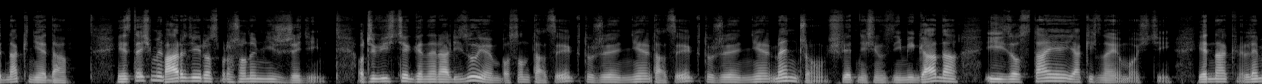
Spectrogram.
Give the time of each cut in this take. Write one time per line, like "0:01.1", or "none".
0:01.6
0:06.5
0:11.0

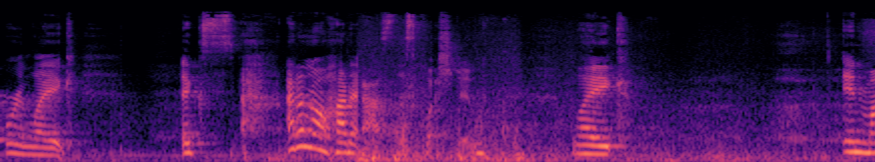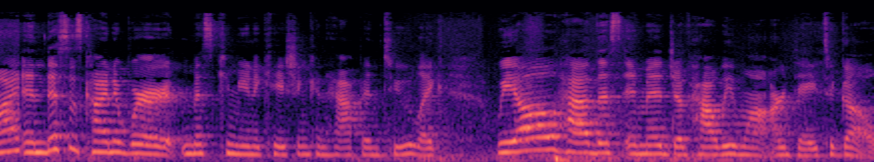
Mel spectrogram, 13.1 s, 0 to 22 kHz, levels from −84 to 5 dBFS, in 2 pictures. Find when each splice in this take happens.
0:02.7
0:06.7

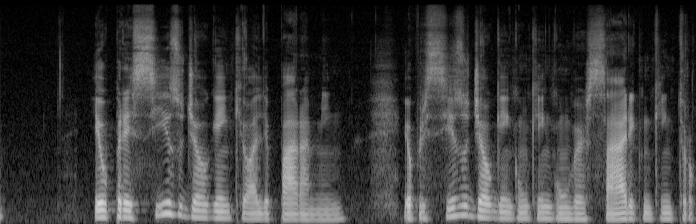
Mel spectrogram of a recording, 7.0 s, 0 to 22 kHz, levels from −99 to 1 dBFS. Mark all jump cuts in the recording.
none

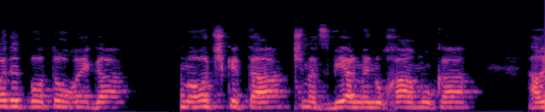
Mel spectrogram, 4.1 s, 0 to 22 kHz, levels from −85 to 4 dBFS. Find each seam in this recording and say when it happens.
0:01.4
0:02.2

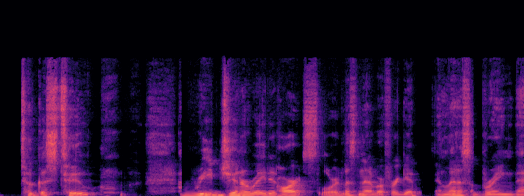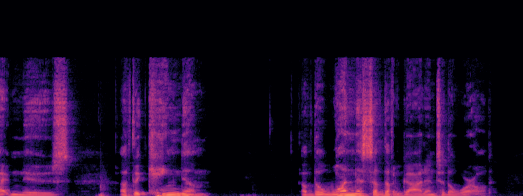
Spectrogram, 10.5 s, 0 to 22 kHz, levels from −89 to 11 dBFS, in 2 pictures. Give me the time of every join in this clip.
0:01.8
0:02.8
0:03.4
0:04.2
0:04.7
0:05.3
0:09.2

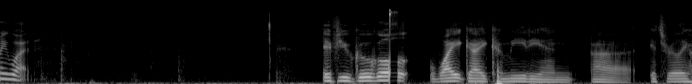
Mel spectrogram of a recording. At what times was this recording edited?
0:04.2

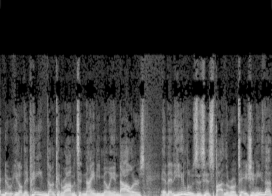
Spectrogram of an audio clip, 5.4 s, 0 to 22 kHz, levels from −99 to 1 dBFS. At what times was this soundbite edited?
none

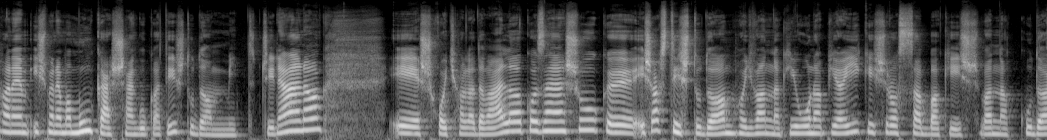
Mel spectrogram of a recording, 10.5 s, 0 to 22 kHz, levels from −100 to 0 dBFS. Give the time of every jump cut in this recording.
none

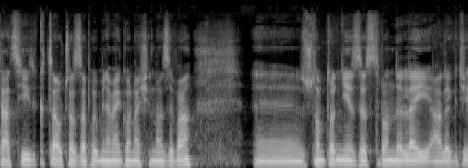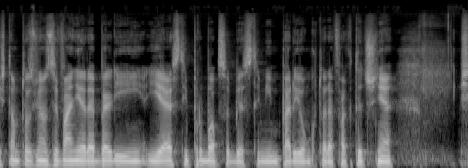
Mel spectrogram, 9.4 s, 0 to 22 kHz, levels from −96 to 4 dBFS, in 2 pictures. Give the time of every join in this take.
0:06.1
0:06.9

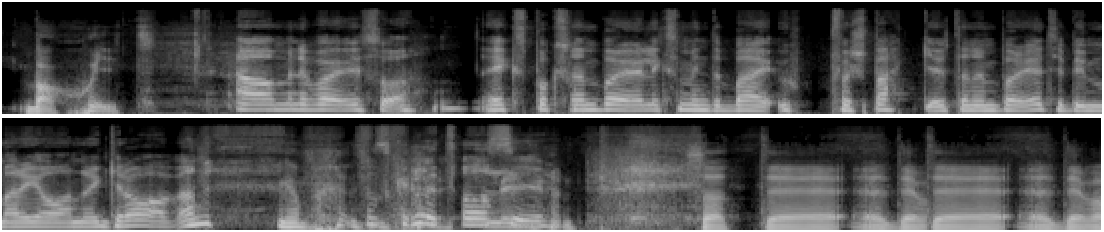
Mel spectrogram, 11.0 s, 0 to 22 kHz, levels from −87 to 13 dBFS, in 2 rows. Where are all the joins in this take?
0:02.8
0:10.1

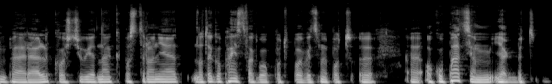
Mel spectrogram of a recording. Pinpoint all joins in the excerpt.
0:01.2
0:01.8
0:02.6
0:04.2

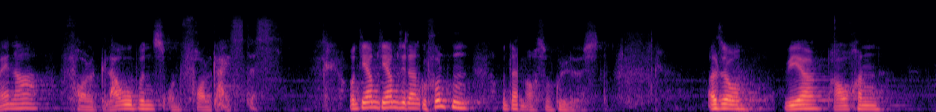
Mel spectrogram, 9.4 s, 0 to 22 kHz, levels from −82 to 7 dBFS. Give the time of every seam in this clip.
0:02.1
0:03.8
0:04.2
0:05.2
0:07.7

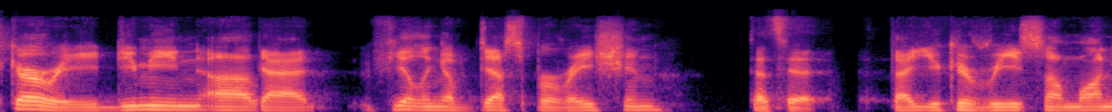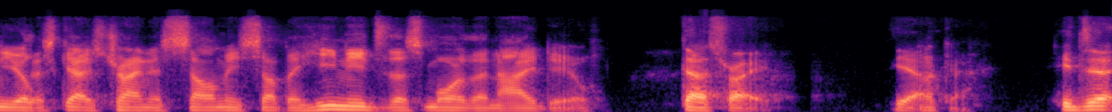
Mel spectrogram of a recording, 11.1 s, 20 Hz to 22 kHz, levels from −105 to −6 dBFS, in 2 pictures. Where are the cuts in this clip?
0:01.3
0:05.1
0:05.7

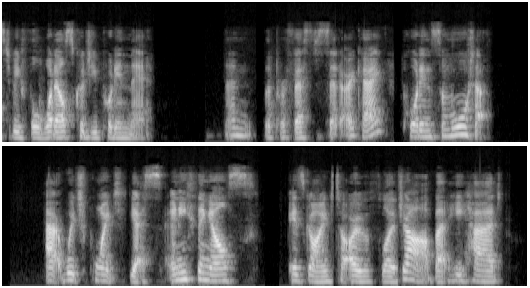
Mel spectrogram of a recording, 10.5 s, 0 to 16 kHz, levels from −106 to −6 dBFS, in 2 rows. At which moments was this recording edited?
0:02.5
0:03.9
0:05.3
0:07.9
0:08.6
0:09.2

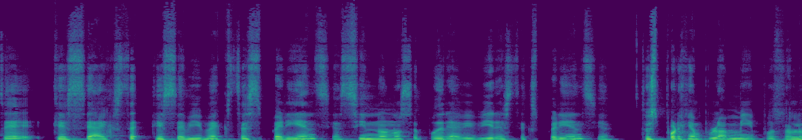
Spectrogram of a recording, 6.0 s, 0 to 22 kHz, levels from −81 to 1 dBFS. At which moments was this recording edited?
0:04.7

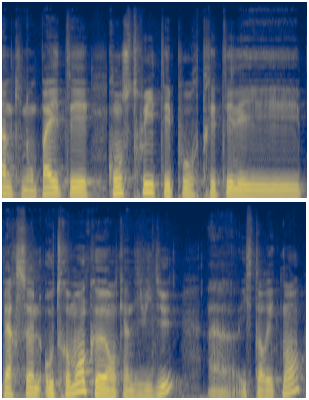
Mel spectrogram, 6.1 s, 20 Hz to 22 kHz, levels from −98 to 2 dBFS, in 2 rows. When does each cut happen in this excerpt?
0:01.0
0:01.7
0:04.2

